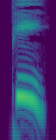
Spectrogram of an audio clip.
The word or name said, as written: ಪೋ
